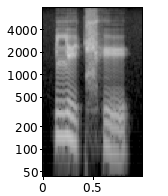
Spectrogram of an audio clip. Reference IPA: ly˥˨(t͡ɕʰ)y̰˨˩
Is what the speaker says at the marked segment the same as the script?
yes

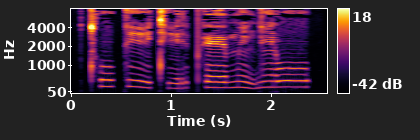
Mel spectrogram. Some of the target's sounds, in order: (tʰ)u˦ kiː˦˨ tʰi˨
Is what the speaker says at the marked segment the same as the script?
yes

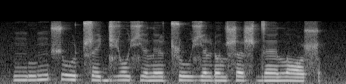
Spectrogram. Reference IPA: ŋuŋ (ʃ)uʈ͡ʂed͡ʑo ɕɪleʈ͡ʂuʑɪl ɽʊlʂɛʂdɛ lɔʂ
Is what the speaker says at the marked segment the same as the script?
yes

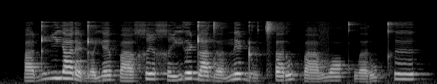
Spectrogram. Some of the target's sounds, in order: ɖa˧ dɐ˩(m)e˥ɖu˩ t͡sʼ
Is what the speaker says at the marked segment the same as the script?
no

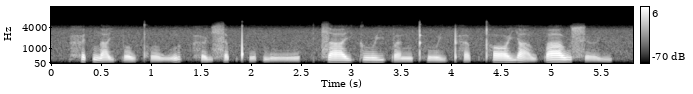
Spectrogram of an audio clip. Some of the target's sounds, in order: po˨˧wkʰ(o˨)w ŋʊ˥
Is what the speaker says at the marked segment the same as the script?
no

